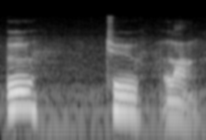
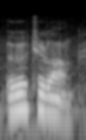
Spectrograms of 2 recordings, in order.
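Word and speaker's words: U'tlun'ta: Spearfinger, known in the Cherokee language as, and the pronunciation of this would be U too long, okay? U too long, which translates to one with a pointed spear.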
